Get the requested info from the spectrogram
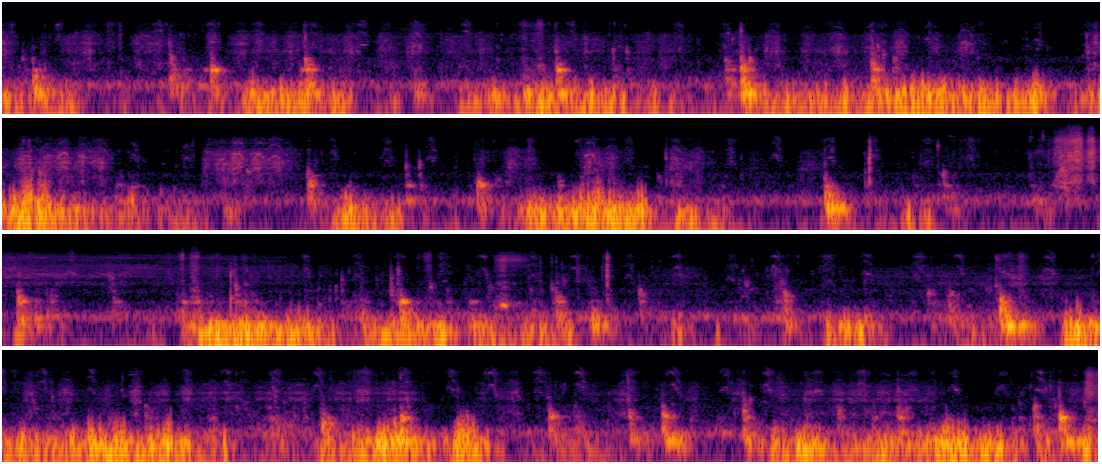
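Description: Wind buffeting the microphone in irregular gusts and water slapping against the hull of a small open fishing boat, with scattered sharp clicks and knocks and one brief loud splash-like burst about halfway through.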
